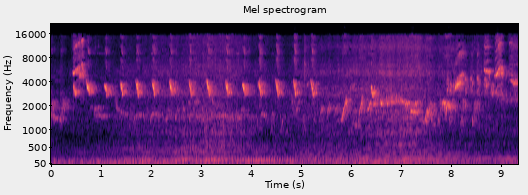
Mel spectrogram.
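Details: White-rumped shama singing: a fast run of about a dozen evenly spaced, high, sharp whistled notes, then varied rising and falling phrases, over a constant low droning hum.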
